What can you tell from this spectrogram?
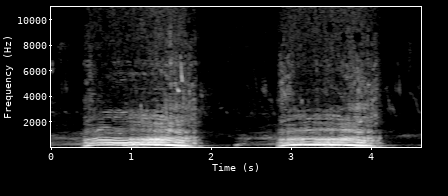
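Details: Lion on the African savannah, heard as a pride retreats from an elephant herd: two long, deep, moaning roars, each about one and a half seconds, arched in pitch and separated by a short pause, with no other sounds.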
